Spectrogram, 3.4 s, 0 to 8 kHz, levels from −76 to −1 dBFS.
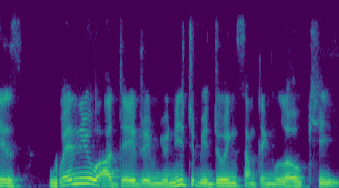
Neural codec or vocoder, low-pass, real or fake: none; 7.2 kHz; real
